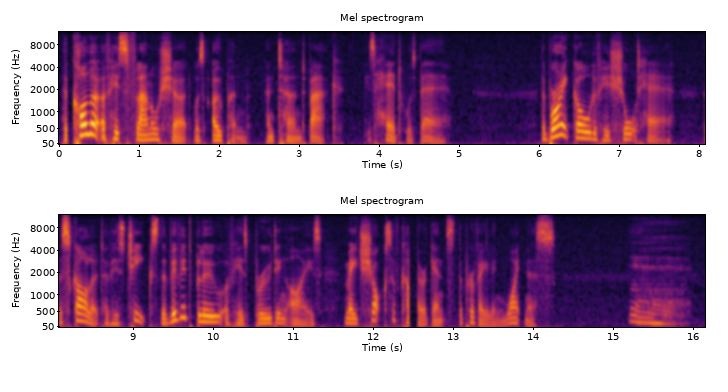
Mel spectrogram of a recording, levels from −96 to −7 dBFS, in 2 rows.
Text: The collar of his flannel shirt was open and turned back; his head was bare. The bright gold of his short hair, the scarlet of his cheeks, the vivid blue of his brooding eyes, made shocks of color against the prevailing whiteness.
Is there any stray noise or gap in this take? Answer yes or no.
yes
